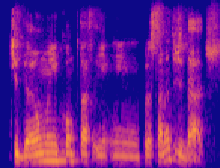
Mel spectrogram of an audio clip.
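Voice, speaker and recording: A man speaks at a moderate pace with a medium pitch. He has an ordinary speaking voice. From Brazil, interior of São Paulo state. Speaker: advertising professional and studio co-founder. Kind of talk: interview.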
